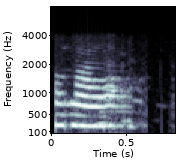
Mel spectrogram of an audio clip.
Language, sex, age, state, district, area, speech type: Maithili, female, 45-60, Bihar, Supaul, rural, conversation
